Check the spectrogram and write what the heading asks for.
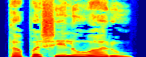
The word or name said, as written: ತಪಶೀಲುವಾರು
